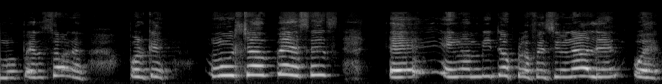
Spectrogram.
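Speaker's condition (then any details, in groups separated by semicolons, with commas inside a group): Cerebral palsy; affects speech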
